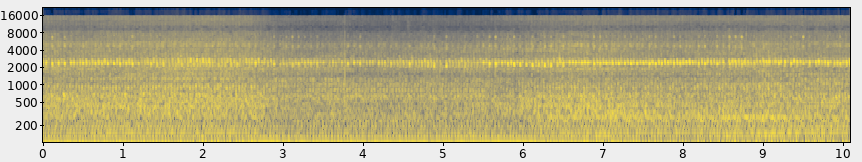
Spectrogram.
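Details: BMW F10 520d N47 diesel idling: steady high-pitched squeak constantly over the diesel clatter.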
